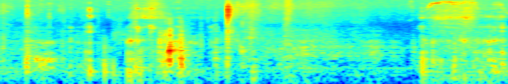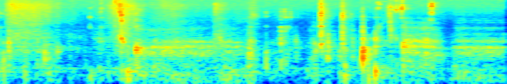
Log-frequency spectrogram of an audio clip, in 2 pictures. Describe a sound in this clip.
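A young man chews food noisily close to a microphone.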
